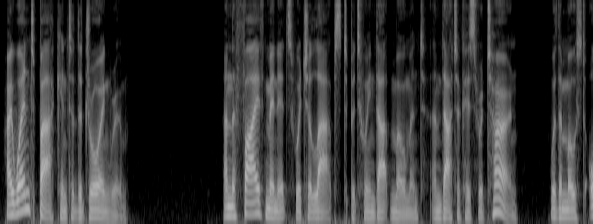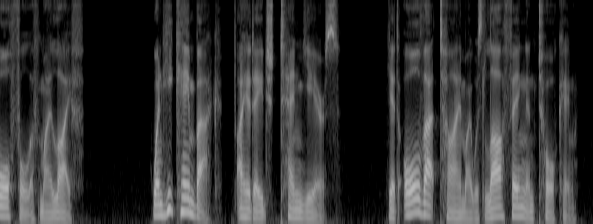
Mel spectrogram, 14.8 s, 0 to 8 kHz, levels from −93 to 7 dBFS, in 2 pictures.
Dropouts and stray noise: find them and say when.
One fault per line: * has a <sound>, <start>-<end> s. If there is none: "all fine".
all fine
